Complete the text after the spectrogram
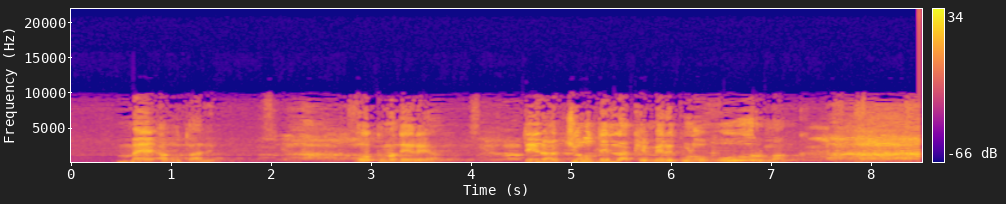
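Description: A young man sings out loudly and with feeling through a microphone.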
